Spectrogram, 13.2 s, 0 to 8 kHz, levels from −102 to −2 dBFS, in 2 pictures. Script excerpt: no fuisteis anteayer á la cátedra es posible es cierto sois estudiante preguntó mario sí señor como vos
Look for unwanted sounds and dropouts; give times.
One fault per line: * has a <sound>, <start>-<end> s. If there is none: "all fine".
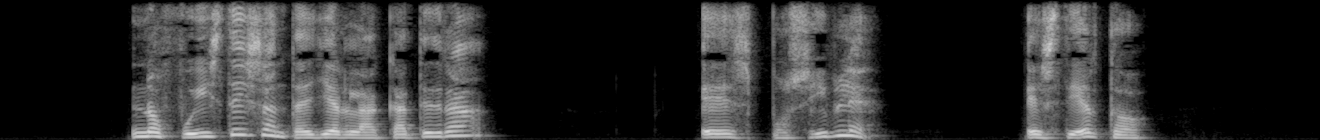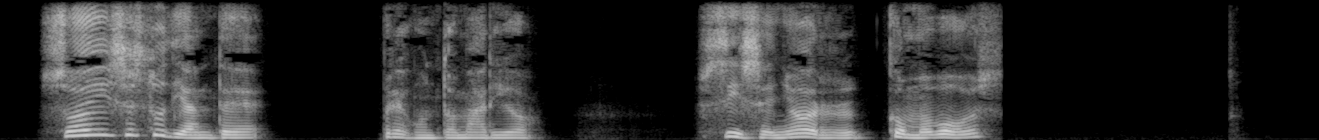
all fine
